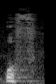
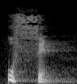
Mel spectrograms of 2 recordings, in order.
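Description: First: The word ends on a bare consonant. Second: The word ends with an added 'in' syllable. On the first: "you can say with the sukoon" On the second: "with a kasrah bit tanween"

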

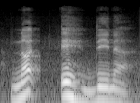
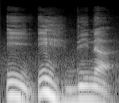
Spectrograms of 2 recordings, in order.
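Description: First: The vowel after the d is reduced. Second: The vowel after the d is a full i. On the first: The speaker calls it wrong. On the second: The speaker calls it right. "pronounce ihdina with complete kasrah"

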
